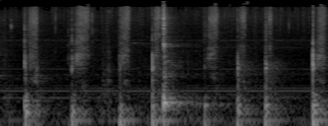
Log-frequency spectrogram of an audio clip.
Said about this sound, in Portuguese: Tô terminando de lavar uma louça aqui. Um minutinho. Inclusive, a parte mais divertida é lavar a louça é passar o rodinho.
